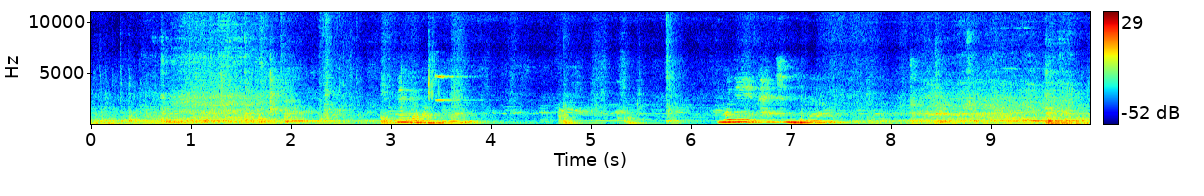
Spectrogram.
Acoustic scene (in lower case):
elevator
